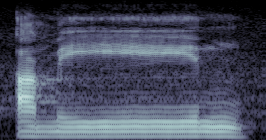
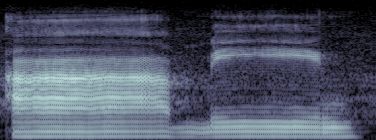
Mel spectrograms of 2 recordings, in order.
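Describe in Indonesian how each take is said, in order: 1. Vokal pertamanya pendek. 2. Vokal pertamanya panjang. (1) "Di Mekah loh" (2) "Padahal yang betul"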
